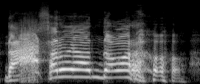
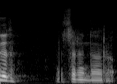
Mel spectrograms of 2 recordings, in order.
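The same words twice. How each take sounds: First: The phrase is shouted in a loud voice. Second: The phrase is said in a quiet, ordinary voice. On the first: "라고 주님이 외치셨다" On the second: "이렇게 하지 않으시고"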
